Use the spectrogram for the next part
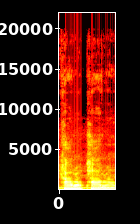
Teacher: your tongue kind of taps that that ridge behind your teeth it's just a tap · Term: alveolar tap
